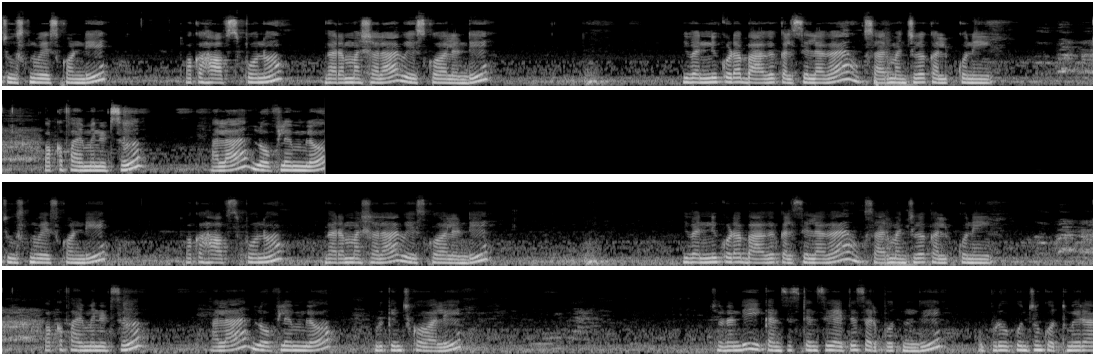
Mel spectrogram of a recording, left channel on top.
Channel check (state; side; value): drops out; left; at 14.2 s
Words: చూసుకుని వేసుకోండి. 1/2 స్పూను గరం మసాలా వేసుకోవాలండి. ఇవన్నీ కూడా బాగా కలిసేలాగా ఒకసారి మంచిగా కలుపుకొని ఒక 5 మినిట్స్ అలా లో ఫ్లేమ్లో ఉడికించుకోవాలి. చూడండి, ఈ కన్సిస్టెన్సీ అయితే సరిపోతుంది. ఇప్పుడు కొంచెం కొత్తిమీర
